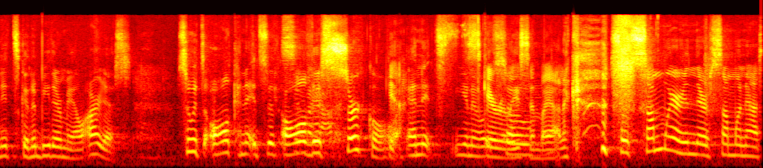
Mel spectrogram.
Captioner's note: laughs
